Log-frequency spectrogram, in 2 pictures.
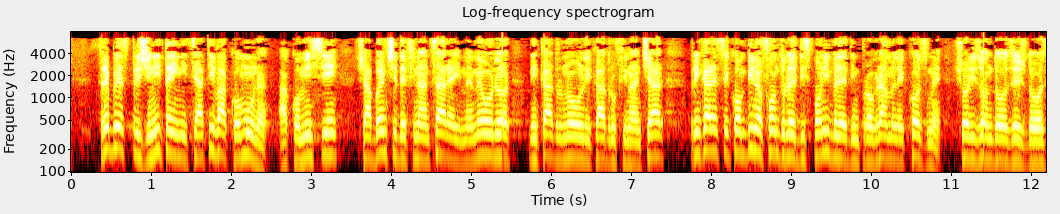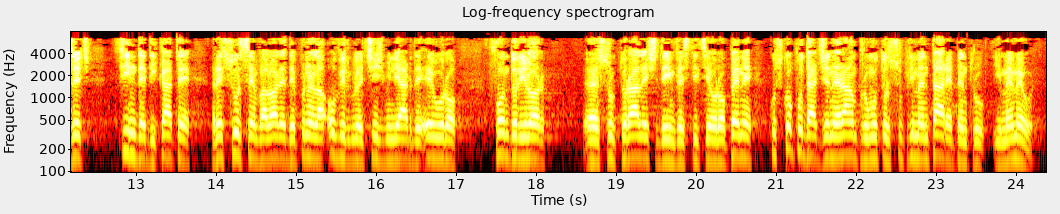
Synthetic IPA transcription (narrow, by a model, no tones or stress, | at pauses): t̪ɾe̞buje̞spɾiʒinit̪əinit̪siat̪ivako̞munə̰ako̞misije̞j | ʃiabənt͡ʃijd̪e̞finant̪saɾeaime̞me̞uɾilo̞rd̪iŋkad̪ɾuno̞ulujkad̪ɾufinant͡ʃiar | pɾiŋkaɾe̞se̞ko̞mbinəfo̞nd̪uɾile̞d̪ispo̞nibile̞d̪inpɾo̞ɡɾame̞le̞ko̞zme̞̰ | ʃio̞ɾizo̞nt̪̚d̪o̞əze̞t͡ʃʲd̪o̞wəze̞t͡ʃʲ | find̪ːe̞d̪ikat̪e̞ | re̞surse̞ɨnvaluaɾe̞d̪e̞pɨnəlaʔo̞pvirɡulət͡ʃint͡ʃʲmiliard̪e̞e̞uɾo̞ | fo̞nd̪uɾilo̞r | st̪ɾuk̚t̪uɾale̞ʃid̪e̞inve̞st̪it̪sije̞uɾo̞pe̞ne̞kusko̞puld̪ead͡ʒe̞ne̞ɾaɨmpɾumut̪urʲsuplime̞nt̪aɾe̞pe̞nt̪ɾuime̞me̞urʲ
